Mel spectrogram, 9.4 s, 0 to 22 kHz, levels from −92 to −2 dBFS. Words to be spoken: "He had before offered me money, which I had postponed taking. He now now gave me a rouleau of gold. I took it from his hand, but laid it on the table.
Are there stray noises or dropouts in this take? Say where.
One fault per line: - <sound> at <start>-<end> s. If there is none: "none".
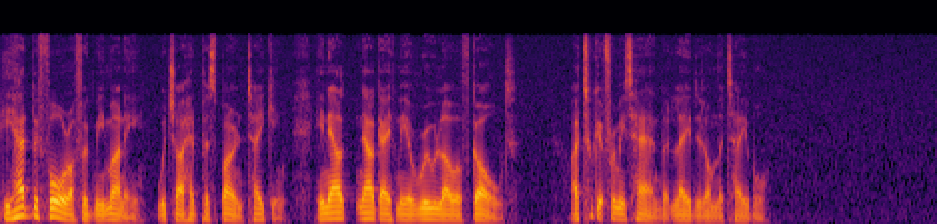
none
